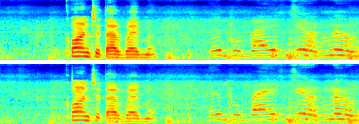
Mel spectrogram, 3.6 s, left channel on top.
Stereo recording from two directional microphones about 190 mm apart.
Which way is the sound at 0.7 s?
20° left (ahead or behind).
